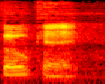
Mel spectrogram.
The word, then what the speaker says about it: bokeh: I think that's pronounced bokeh.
